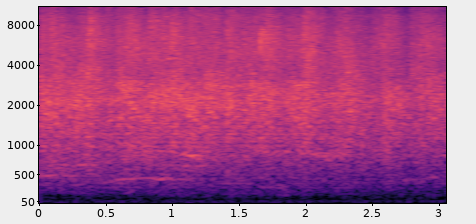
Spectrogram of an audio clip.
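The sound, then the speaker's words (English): A church audience claps their hands at the preacher's request during a sermon, in a steady, dense burst of applause that holds at an even, fairly loud level for about three seconds with no break. “Would you clap your hands if you believe what I'm preaching?”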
